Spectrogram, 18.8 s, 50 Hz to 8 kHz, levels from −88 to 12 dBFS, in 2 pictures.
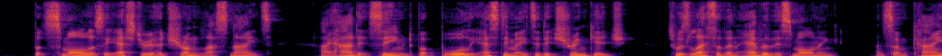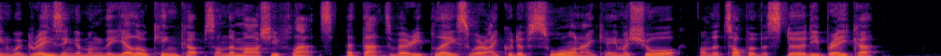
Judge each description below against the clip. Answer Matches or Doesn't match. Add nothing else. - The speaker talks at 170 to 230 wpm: Matches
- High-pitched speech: Doesn't match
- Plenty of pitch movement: Doesn't match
